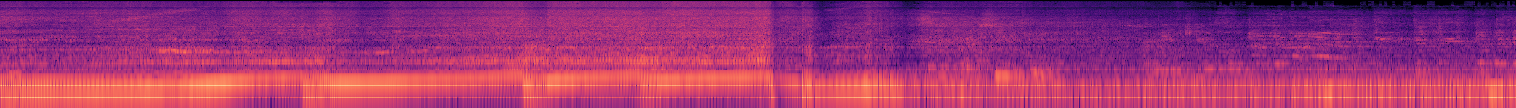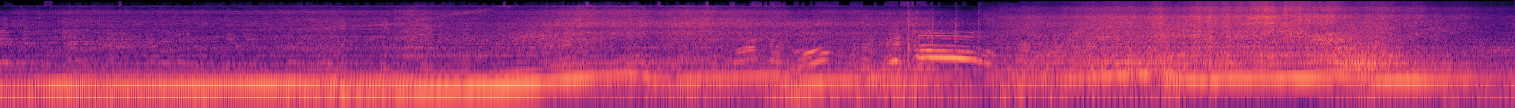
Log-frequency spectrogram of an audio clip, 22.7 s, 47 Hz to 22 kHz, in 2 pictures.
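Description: A BMW M240i launches down a drag strip, its engine revving hard through repeated rising sweeps as it shifts gears, loud and close, with some tire noise and a voice talking over it.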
